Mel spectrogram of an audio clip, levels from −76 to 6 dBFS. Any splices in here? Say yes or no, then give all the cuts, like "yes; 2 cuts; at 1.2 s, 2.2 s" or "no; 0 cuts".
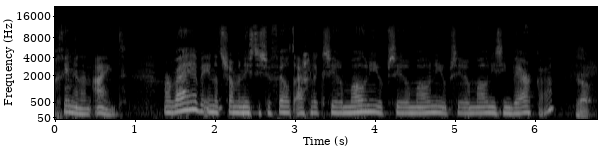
no; 0 cuts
